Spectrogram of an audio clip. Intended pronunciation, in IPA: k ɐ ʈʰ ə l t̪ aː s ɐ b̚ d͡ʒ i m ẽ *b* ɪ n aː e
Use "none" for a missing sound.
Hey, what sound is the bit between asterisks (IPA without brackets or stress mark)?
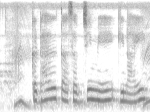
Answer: ɡ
